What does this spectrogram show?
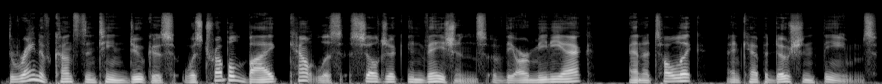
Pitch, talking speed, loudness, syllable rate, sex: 115 Hz, 120 wpm, -17 LUFS, 4.8 syllables/s, male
